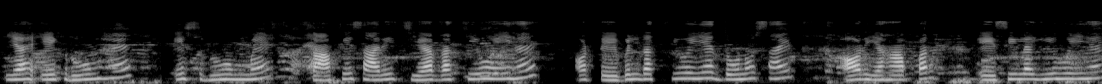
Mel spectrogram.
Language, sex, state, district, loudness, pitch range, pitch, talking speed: Hindi, female, Maharashtra, Solapur, -21 LUFS, 225-265 Hz, 245 Hz, 145 wpm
